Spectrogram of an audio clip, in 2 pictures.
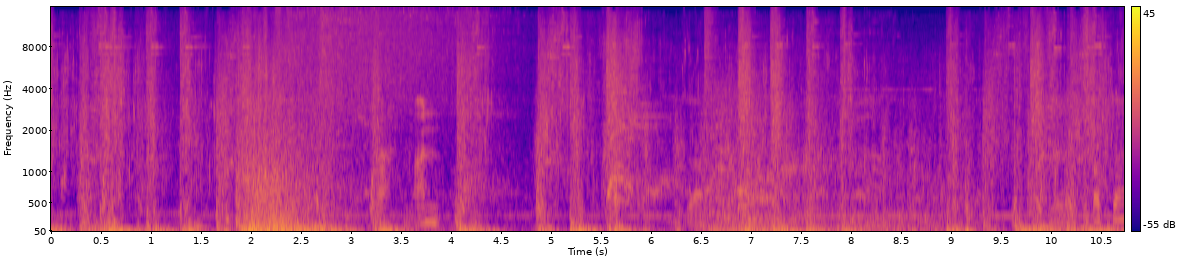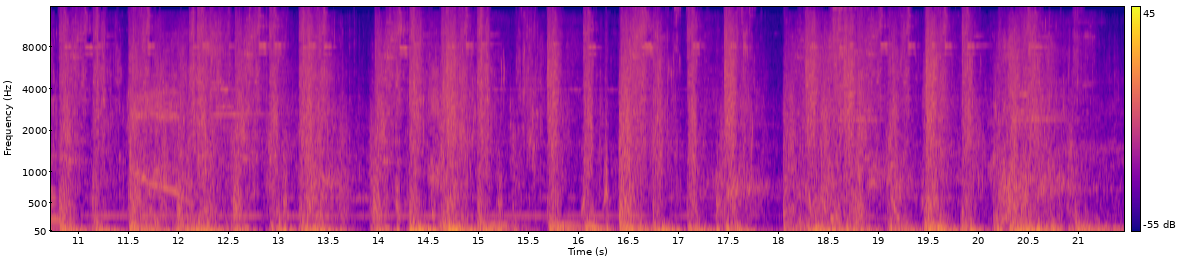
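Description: Spells burst and crackle.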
